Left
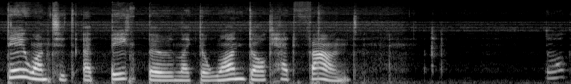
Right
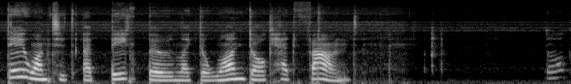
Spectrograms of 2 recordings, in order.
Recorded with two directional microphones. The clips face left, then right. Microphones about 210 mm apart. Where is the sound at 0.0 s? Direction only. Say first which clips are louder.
Left 3 dB; 35° left (ahead or behind).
